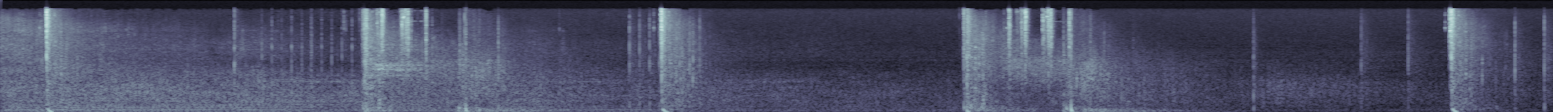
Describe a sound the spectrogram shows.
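A rifle fires loud shots that echo and rumble away.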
